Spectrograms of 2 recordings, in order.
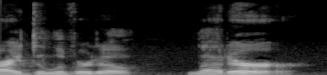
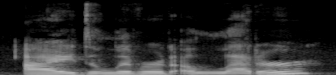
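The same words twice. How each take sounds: First: "letter" wrongly stressed as let-TER; stress on second syllable. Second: "letter" stressed on LET, rising like a question; stress on first syllable. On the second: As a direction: offer "letter" with the usual LET-ter beat. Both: Shown as a demonstration. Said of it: "We usually say letter".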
